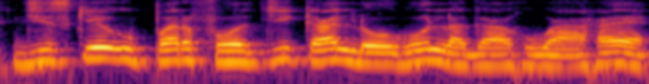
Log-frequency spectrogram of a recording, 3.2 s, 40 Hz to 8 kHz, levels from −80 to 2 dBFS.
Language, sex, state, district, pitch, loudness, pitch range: Hindi, male, Jharkhand, Garhwa, 165 Hz, -14 LUFS, 140-180 Hz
